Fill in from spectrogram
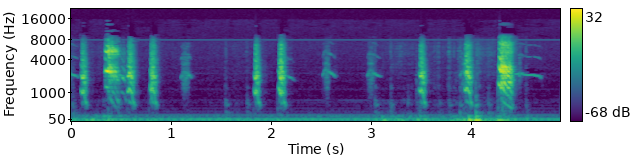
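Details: Western jackdaws stirring up unrest at a nest box: short, harsh, clipped calls in irregular bursts, about nine over five seconds, some in quick pairs, with faint thin whistled notes from another bird between them.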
